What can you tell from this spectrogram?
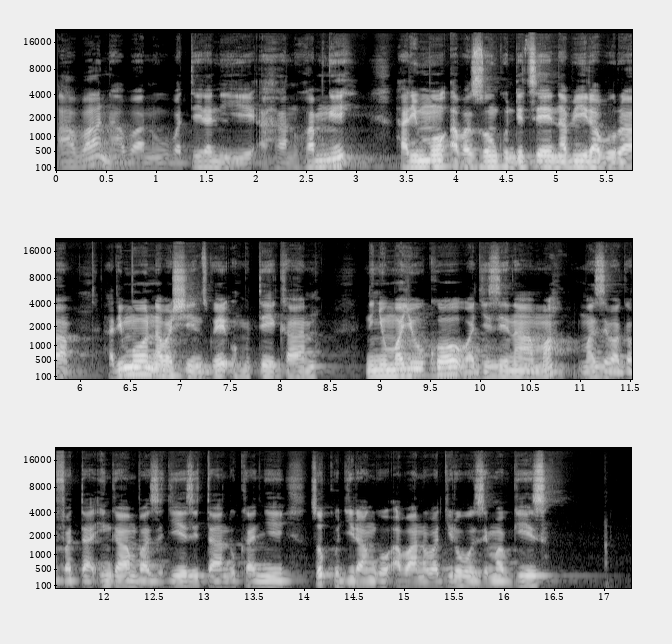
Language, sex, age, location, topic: Kinyarwanda, male, 18-24, Huye, health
